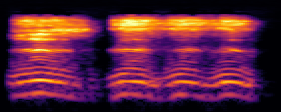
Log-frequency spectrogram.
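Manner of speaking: repeated short buzzing "zzz"; bee buzz. Shown as a demonstration. Teacher recapping the third sound, repeated bee buzz. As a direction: buzz like a bee in separate bursts. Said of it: "el sonido de la abeja".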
